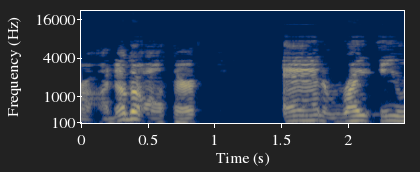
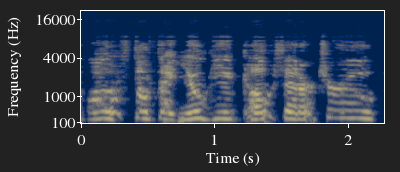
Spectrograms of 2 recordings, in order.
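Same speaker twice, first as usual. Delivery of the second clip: rising, higher panic ending in a slow drawn-out cry; mock panic; 7 semitones higher, 5 dB louder than usual. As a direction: freak out as the truth sinks in. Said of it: "panicking over his realization".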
